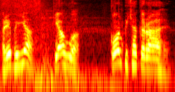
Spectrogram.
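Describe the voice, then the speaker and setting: A stern old village elder questions firmly in a raised, steady voice, as a man puts him on. He speaks slowly and deliberately, with soft music behind him in this spoken storybook. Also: high voice. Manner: firm and questioning. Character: oldest wise village elder, gruff and stern.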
